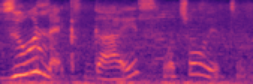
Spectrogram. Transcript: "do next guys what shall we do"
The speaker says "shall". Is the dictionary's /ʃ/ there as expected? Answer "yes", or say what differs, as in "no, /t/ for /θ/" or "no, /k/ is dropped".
no, /s/ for /ʃ/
